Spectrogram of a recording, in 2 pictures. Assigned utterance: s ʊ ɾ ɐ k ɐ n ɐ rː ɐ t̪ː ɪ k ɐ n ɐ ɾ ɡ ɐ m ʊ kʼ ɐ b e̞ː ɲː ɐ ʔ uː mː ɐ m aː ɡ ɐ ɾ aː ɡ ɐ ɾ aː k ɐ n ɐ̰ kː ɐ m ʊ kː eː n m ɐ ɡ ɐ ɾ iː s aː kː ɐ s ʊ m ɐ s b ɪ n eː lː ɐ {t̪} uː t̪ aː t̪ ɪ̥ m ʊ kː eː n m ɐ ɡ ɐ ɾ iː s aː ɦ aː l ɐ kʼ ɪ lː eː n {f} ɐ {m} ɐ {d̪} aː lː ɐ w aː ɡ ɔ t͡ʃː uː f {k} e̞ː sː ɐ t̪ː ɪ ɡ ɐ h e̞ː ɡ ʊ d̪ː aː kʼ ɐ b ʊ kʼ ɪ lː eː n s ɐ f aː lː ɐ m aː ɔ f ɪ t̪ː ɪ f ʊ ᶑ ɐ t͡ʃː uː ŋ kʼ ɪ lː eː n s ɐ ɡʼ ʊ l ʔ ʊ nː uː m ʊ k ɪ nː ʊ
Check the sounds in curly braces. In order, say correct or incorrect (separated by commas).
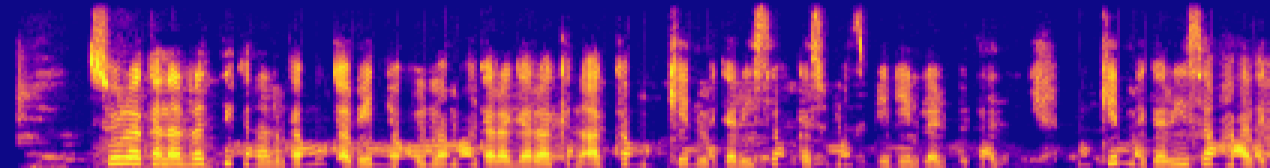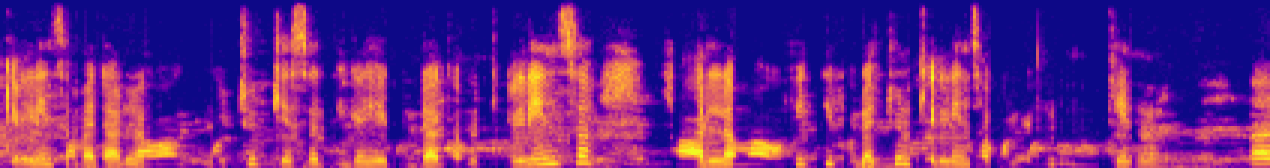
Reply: incorrect, incorrect, correct, correct, correct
